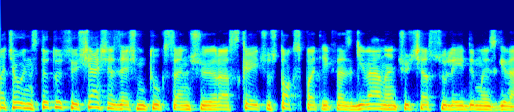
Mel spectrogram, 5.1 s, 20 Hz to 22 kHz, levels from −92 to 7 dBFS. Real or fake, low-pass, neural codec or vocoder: real; 7.2 kHz; none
